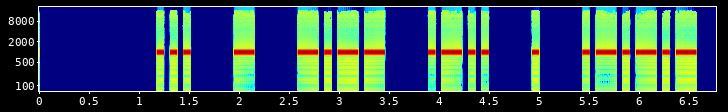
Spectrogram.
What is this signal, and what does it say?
Morse code, heard as a keyed tone, about 18 wpm, spaced as for 12 wpm, 1000 Hz. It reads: STYLE.
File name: qotdfiles / 12wpm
